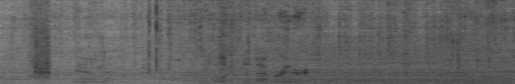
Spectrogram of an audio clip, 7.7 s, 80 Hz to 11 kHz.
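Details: Late-90s Whirlpool Accudry 40-pint dehumidifier with a reciprocating compressor (likely Embraco) and Emerson fan motor, warmed up and stepped to high fan at 6.46 A, 474 W: smooth constant whir swelling with fan speed over a steady compressor hum; normal operation.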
